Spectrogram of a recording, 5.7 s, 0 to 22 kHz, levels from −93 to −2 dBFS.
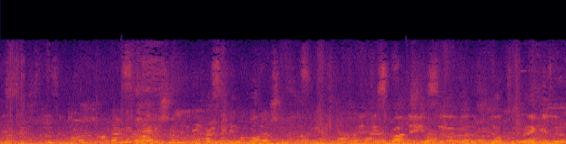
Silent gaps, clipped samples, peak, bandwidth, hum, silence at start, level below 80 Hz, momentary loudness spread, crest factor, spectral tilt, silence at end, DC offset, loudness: none; under 0.1%; -12 dBFS; 16 kHz; none; 0 s; -40 dBFS; 4 LU; 16 dB; -5.5 dB/octave; 0 s; under 0.1%; -29 LUFS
